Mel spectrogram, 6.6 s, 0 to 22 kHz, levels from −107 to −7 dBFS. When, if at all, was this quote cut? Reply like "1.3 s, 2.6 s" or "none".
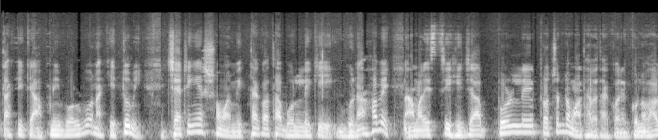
1.6 s, 4.0 s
